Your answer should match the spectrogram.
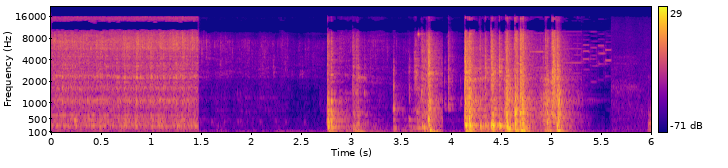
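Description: Tap water running into a stainless steel bowl of dried lima beans in the sink, stopping about a second and a half in. After a short silence, a run of sharp clicks and knocks follows.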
